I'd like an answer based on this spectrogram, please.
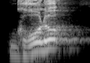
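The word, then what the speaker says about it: Grolleau: You could spell it G-R-O-S-L-O-T, or you could also spell it G-R-O-L-L-E-A-U. Yeah, sorry, we are French, we like to make it complex.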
